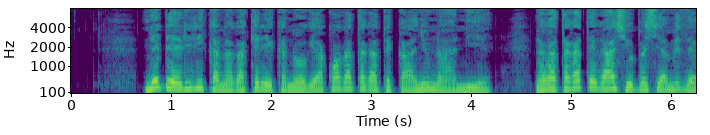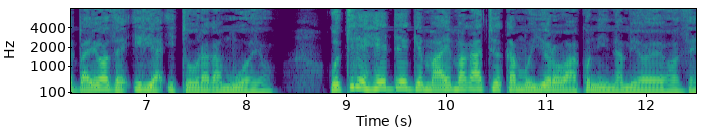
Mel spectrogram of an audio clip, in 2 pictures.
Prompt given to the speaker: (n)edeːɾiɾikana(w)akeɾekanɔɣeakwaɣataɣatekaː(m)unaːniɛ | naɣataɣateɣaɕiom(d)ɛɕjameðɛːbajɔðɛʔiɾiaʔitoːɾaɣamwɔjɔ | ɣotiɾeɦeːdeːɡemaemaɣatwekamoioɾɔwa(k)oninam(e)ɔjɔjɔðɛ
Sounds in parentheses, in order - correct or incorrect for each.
correct, incorrect, incorrect, incorrect, correct, correct

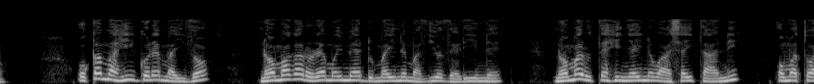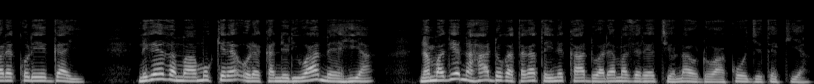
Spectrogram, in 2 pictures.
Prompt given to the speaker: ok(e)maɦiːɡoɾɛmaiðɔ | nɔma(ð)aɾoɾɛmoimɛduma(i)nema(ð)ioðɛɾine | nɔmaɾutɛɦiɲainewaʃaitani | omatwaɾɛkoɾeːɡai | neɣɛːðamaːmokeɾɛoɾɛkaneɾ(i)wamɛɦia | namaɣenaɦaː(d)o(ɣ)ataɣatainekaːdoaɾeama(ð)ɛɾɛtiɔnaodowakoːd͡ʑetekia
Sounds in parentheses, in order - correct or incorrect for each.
incorrect, incorrect, correct, correct, correct, correct, correct, correct

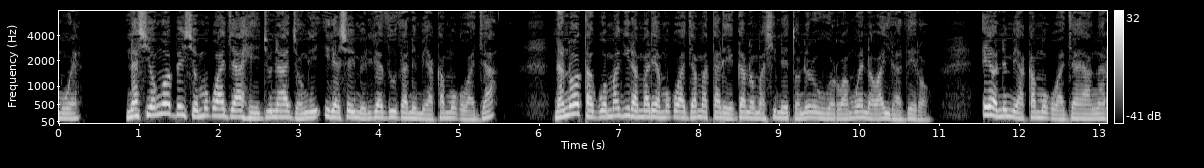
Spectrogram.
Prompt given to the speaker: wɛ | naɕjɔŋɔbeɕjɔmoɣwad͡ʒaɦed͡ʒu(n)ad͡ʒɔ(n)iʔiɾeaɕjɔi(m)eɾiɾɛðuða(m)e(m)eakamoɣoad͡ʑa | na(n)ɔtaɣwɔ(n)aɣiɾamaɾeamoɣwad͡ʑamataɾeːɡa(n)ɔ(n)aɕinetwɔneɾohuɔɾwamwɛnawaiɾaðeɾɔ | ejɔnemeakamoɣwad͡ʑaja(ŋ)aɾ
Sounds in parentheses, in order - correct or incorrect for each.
correct, incorrect, correct, incorrect, correct, correct, incorrect, correct, incorrect, correct

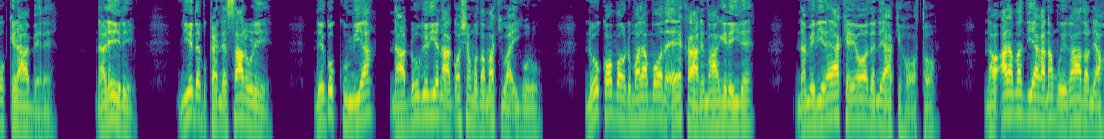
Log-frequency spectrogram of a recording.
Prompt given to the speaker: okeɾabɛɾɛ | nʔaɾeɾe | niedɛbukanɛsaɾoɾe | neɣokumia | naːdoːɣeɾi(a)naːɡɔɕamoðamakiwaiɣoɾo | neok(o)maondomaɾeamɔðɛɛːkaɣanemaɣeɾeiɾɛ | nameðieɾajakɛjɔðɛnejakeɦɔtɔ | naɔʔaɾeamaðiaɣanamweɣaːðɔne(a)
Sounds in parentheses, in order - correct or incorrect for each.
incorrect, incorrect, correct

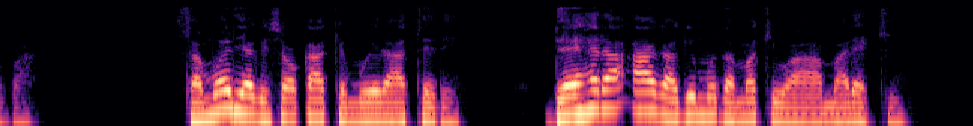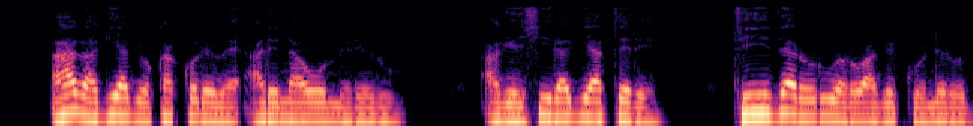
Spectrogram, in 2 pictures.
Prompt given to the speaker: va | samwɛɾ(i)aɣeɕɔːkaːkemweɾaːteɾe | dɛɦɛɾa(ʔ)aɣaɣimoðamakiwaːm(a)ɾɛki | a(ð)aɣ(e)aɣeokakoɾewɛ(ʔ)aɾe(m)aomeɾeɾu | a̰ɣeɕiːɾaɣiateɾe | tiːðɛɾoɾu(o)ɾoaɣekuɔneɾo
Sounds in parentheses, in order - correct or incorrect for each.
correct, correct, correct, incorrect, incorrect, correct, incorrect, incorrect

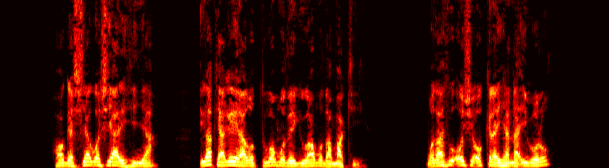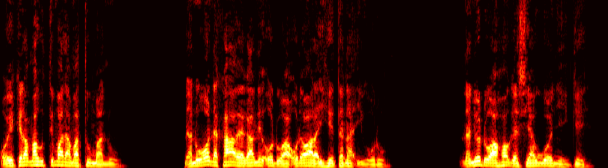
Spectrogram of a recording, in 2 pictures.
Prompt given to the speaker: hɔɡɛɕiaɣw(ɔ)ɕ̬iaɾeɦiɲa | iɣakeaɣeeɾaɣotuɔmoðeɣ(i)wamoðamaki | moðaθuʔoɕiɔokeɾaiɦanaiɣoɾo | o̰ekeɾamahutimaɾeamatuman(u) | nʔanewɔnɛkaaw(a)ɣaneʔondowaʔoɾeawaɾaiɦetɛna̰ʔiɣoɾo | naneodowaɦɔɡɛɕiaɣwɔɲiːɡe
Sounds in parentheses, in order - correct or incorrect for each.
correct, correct, correct, incorrect

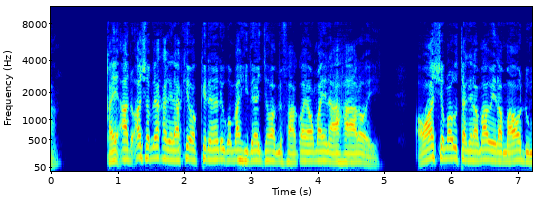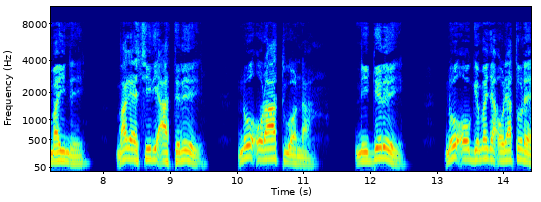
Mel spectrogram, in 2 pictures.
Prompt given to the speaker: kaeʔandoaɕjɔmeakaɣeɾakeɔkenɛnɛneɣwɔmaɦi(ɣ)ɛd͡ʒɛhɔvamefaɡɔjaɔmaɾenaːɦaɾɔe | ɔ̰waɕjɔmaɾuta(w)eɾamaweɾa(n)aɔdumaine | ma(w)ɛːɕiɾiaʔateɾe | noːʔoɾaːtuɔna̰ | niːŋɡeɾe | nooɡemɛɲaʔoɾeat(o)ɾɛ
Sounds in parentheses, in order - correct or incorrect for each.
incorrect, incorrect, incorrect, incorrect, correct

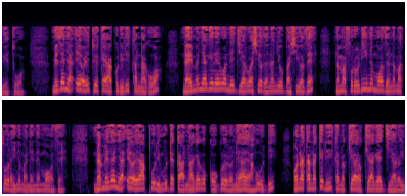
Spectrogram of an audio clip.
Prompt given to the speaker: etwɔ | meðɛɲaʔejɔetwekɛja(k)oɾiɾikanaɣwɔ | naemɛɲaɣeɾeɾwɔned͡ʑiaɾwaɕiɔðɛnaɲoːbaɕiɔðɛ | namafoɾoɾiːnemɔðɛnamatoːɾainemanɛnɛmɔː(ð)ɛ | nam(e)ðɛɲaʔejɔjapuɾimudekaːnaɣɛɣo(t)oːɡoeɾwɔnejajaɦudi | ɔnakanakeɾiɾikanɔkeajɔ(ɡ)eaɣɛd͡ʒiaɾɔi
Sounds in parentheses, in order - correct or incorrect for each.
correct, correct, correct, incorrect, incorrect

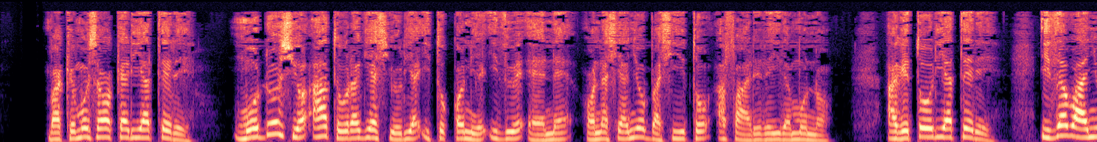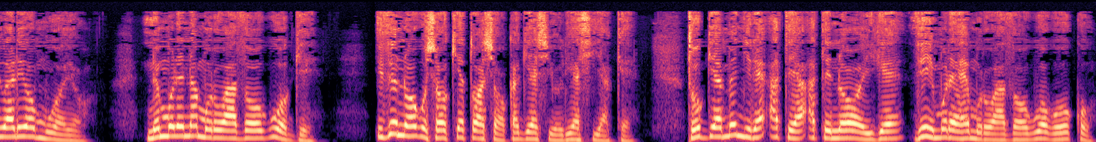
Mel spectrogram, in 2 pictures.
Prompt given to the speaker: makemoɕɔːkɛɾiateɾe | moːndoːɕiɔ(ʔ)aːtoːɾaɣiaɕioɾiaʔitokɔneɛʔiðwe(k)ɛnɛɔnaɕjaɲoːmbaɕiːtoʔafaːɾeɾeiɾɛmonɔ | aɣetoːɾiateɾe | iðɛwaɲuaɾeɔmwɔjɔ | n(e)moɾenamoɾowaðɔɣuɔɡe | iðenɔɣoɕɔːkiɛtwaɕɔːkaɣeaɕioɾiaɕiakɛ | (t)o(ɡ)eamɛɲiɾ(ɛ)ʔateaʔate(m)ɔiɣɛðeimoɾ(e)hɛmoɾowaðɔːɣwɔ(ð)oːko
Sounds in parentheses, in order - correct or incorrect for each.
correct, incorrect, correct, correct, correct, correct, incorrect, incorrect, incorrect

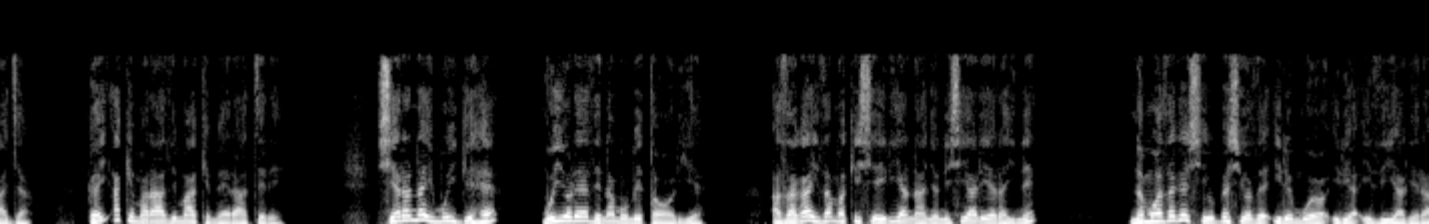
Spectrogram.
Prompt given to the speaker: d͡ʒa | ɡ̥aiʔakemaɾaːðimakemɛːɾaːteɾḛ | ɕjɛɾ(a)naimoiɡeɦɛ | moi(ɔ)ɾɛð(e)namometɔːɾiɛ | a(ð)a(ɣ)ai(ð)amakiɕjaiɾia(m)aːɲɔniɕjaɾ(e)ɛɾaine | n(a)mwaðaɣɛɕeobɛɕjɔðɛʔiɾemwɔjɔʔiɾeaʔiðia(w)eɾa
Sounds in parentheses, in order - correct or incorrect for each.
correct, incorrect, correct, correct, correct, correct, incorrect, correct, correct, incorrect

